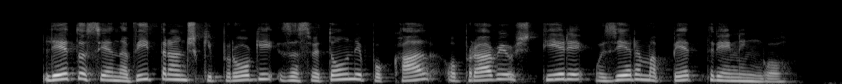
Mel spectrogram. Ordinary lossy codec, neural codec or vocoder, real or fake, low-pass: none; codec, 16 kHz, 2 kbps, X-Codec, HuBERT features, trained on LibriSpeech; fake; 7.2 kHz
